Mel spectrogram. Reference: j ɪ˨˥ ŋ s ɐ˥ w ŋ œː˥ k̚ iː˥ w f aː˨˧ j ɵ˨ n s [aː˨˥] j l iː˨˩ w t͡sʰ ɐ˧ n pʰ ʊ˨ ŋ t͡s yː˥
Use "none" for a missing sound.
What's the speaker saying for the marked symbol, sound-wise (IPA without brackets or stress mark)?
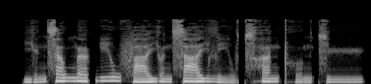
aː˥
